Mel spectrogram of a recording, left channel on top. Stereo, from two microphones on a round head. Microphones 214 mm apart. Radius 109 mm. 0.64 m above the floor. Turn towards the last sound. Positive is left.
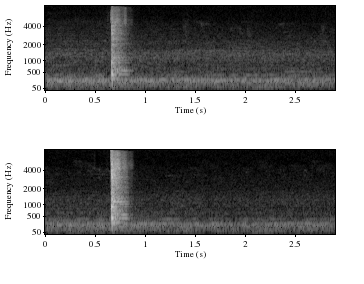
turn(degrees=-35)  # may be behind; listen again after turning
